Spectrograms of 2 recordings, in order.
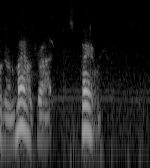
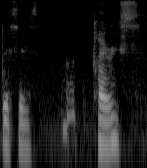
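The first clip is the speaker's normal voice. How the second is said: put-on failed British accent; 4 semitones lower, 10 dB quieter, much slower than usual. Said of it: "I can't do a British accent".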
